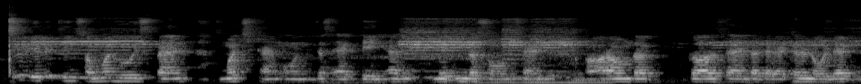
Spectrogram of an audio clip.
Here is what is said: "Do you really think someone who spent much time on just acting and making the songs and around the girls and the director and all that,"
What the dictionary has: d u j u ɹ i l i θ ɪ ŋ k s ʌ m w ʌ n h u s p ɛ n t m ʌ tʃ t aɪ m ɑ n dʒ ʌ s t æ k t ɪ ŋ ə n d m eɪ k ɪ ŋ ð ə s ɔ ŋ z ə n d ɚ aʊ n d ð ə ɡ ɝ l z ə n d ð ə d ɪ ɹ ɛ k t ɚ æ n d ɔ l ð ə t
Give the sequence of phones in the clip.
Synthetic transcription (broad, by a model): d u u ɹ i l i t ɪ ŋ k s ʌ m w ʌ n h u s p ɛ n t m ʌ tʃ t aɪ m ɑ n dʒ ʌ s t æ k t ɪ ŋ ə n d m eɪ k ɪ ŋ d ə s ɔ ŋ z ə n d ɚ aʊ n d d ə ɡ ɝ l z ə n d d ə d ɪ ɹ ɛ k t ɚ n ɔ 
